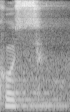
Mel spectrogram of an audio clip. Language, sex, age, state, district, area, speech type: Hindi, male, 45-60, Rajasthan, Jodhpur, urban, read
